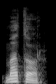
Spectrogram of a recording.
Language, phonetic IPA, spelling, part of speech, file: Russian, [mɐˈtor], мотор, noun / interjection, Ru-мотор.ogg
- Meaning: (noun) 1. motor, engine 2. taxi, motorcar 3. heart; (interjection) action!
